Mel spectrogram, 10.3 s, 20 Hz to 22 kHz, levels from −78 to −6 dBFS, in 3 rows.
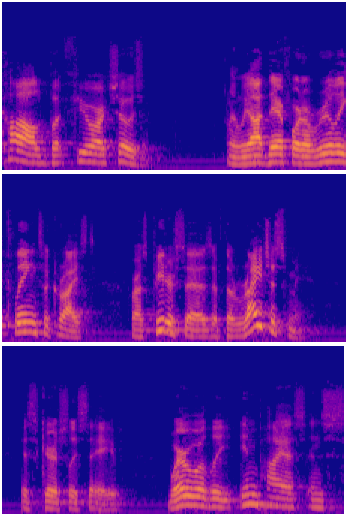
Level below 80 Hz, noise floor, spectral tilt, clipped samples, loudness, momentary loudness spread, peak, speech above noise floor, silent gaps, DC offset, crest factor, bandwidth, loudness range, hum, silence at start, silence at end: -64 dBFS; -63 dBFS; -5 dB/octave; under 0.1%; -31 LUFS; 15 LU; -10 dBFS; 31 dB; none; under 0.1%; 22 dB; 10.5 kHz; 5 LU; none; 0 s; 0 s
